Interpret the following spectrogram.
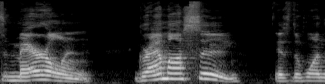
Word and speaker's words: Marilyn: And I pronounced her name wrong. It's Marilyn.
